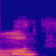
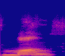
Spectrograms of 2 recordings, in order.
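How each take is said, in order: First: The word ends with a hard t sound. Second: The word ends with a soft th sound. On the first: The speaker calls it wrong. "not month" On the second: The speaker calls it right. "M O N T H is month"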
